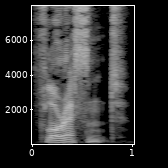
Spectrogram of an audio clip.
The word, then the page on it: fluorescent: British English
